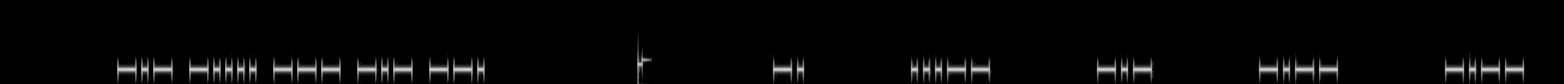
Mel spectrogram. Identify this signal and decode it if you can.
Morse code, heard as a keyed tone, about 21 wpm, spaced as for 10 wpm, 700 Hz. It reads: K6OKG N3KYY
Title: USA Call Signs - 6x Character Spacing - 20wpm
